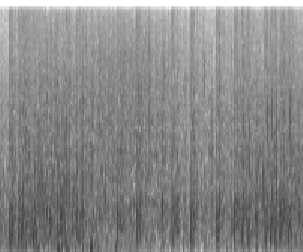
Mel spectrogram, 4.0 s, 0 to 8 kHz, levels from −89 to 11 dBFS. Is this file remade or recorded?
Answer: recorded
